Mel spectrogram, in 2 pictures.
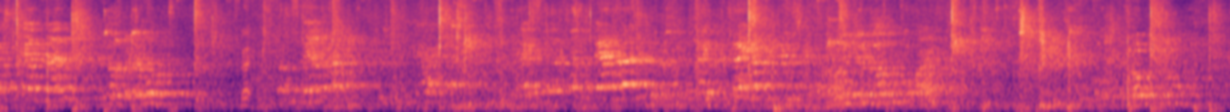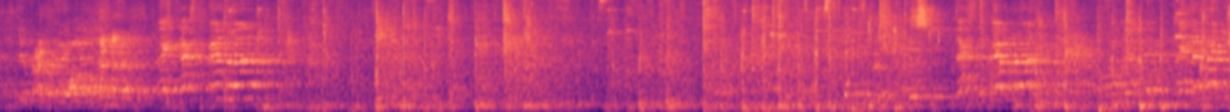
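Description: Players calling and shouting to each other during a game, over repeated thuds of a Gaelic football being passed, caught and bounced and of feet on a wooden sports-hall floor, in a large echoing hall.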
